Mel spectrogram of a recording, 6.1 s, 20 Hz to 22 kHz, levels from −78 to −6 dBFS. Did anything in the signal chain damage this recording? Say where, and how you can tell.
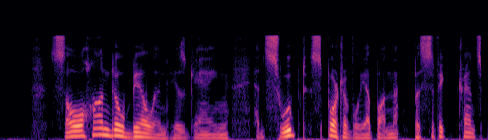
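Yes, the damage is in the network and jitter-buffer stage of the call path. From 1.42 to 3.00 s the speech shows repeated stalls (stutter): twelve brief hitches, the longest about 25 ms, where the last sound is held and continued rather than dropped. Together they fill roughly 138 ms, about 9% of that stretch, with nothing actually lost. Packets were arriving late, the buffer kept running dry, and the receiver padded each gap until data resumed.

From 3.52 to 4.44 s there is a jitter buffer slow-down. The speech plays at about 92% speed with unchanged pitch, stretching that passage by 78 ms, so sounds feel drawn out. The buffer was rebuilding its reserve by repeating single pitch periods and pause fragments many times over, lengthening the audio without shifting its pitch. The band stops at 8 kHz, which fits a G.722 wideband link at 64 kbps, the codec stage through which both events passed.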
